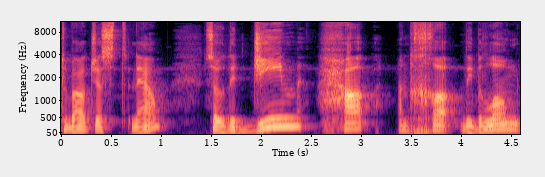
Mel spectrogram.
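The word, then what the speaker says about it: جيم: The letter is said as jim, and the sound is j sound.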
